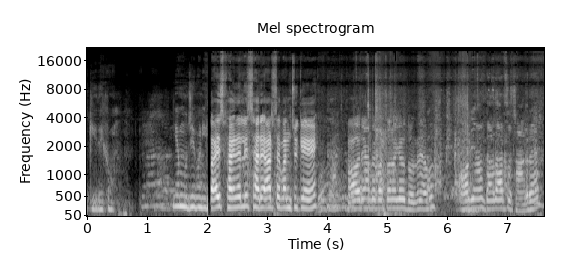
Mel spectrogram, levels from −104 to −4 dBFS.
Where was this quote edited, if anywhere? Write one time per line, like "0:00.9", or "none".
0:02.0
